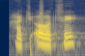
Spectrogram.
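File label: Maya, male; EMOCIONES Y VALORES; INALI; MayaYuc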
